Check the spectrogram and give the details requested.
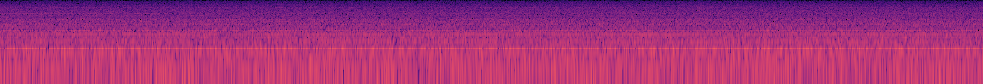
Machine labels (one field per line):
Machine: fan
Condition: normal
